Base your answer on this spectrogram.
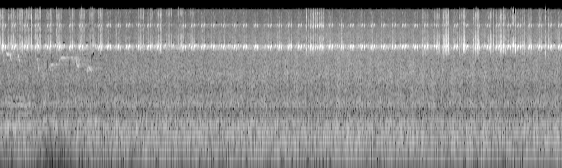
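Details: Meadow grasshoppers on a flowering prairie produce a fast, steady, high-pitched pulsing trill. Brief faint chirps appear early on, and buzzy rasping flares out near six and nine seconds.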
